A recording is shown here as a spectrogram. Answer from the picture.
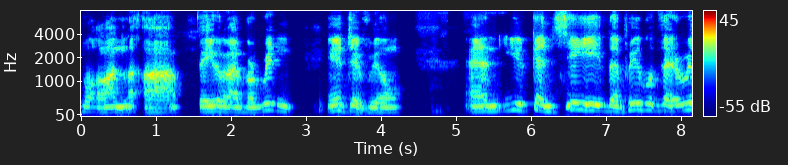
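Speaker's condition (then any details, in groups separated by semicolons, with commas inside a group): Traumatic brain injury, ataxic; tongue affected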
